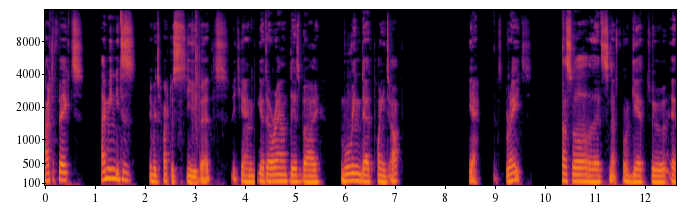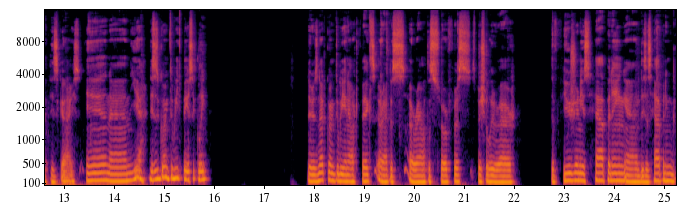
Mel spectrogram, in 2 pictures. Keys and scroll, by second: 3.1 ctrl+z, 10.3 k, 10.6 l, 20.5 n, 21.0 b, 22.5-25.0 typing.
